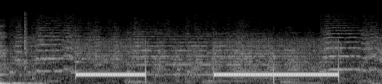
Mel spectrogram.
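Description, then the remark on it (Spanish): A telephone ringing tone on a call being placed: two long, steady mid-pitched beeps, the second longer than the first, separated by a short pause, with faint background noise and no talking. “Marcando.”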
